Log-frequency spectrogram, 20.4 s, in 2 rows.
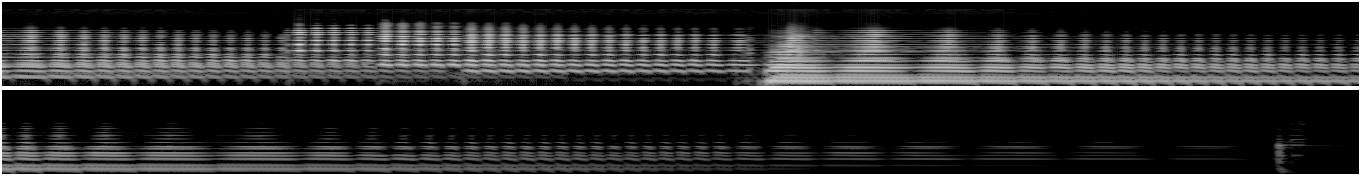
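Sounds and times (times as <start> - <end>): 
filtered tremolo pedal sound: 0.0 - 15.8.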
